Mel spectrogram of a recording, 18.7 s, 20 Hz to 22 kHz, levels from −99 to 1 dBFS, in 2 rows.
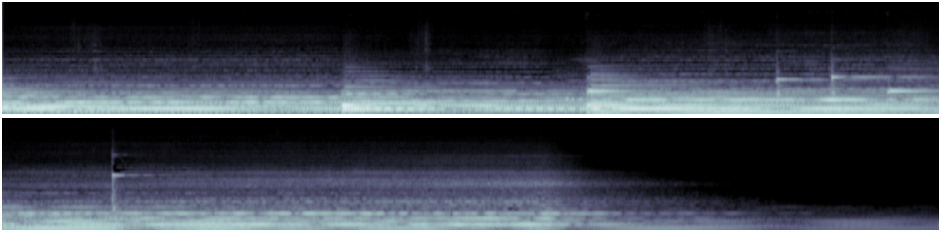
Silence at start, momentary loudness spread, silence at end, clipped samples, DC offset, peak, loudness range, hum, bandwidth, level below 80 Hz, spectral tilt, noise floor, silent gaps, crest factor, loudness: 0 s; 12 LU; 2.45 s; under 0.1%; under 0.1%; -4 dBFS; 12 LU; none; 3.7 kHz; -46 dBFS; -11.5 dB/octave; -59 dBFS; none; 18 dB; -22 LUFS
